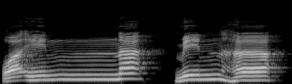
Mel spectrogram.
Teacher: نون مشدد ہے، یہاں غنہ کریں گے، آواز ناک میں چھپائیں گے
